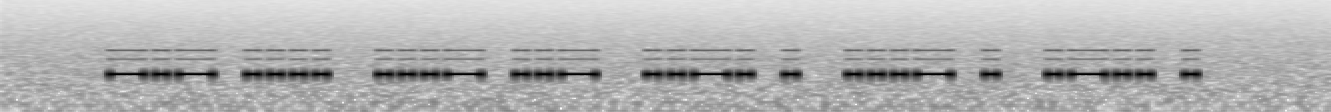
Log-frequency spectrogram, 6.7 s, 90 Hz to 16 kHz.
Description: Morse code (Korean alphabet), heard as a keyed tone, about 21 wpm, 520 Hz. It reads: 우리나라가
